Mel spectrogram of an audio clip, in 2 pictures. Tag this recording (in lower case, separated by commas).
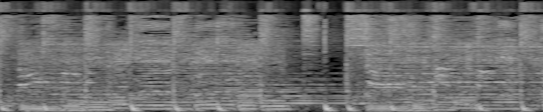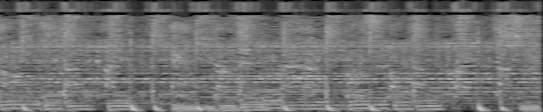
funk, singing, music, pop music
